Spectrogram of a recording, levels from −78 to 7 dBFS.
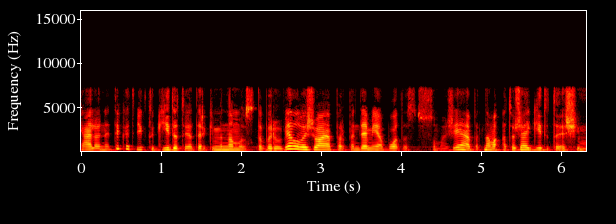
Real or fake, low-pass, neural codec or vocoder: real; 7.2 kHz; none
